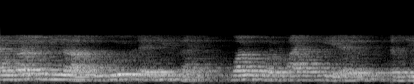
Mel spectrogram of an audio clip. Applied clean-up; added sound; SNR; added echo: none; none; none; reverberation time 1.2 s.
